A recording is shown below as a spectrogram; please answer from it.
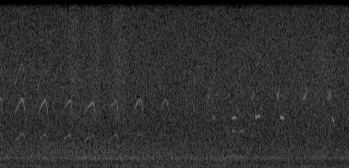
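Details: Nuttall's woodpecker chicks being fed give evenly spaced, high arched chirps about three per second, fading into softer, thinner notes, against steady low noise.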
